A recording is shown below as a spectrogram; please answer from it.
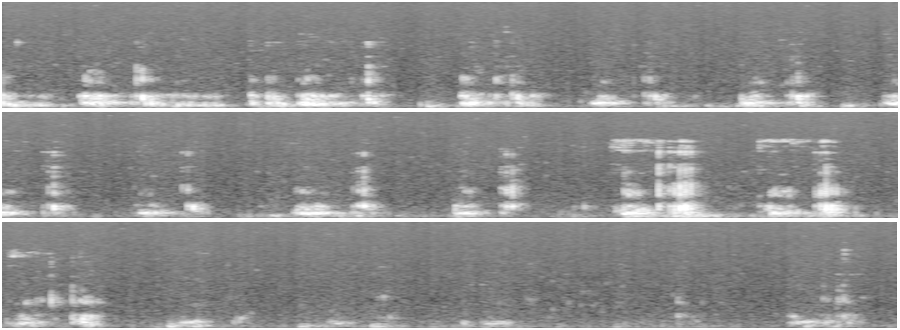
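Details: Female pet cat purring deeply from the throat after playing, showing calm and happiness; quick uneven low rumbling pulses, louder in the middle and fading quieter toward the end.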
